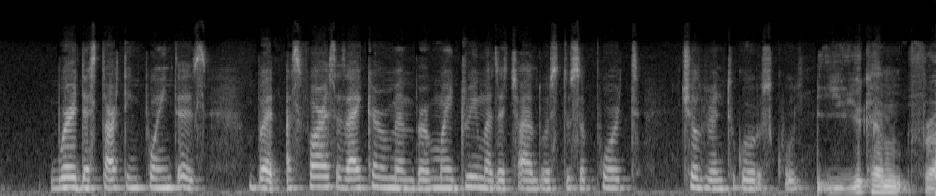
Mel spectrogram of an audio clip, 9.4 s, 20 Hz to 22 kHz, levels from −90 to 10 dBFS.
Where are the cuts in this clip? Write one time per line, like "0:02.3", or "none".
0:07.5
